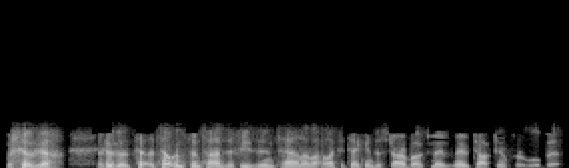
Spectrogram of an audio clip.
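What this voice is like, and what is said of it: Imitates another person's voice. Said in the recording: “he talks just like this, and he'll kill me if he knows I do this impersonation.”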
